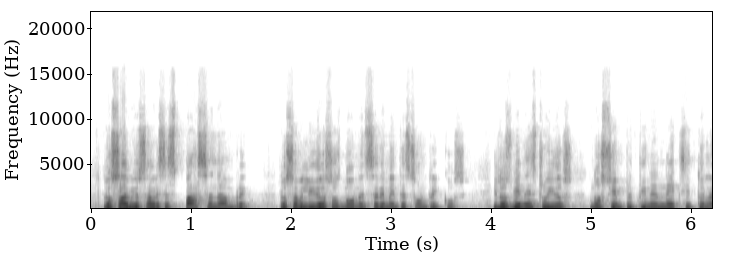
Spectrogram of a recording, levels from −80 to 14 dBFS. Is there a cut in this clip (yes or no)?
no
